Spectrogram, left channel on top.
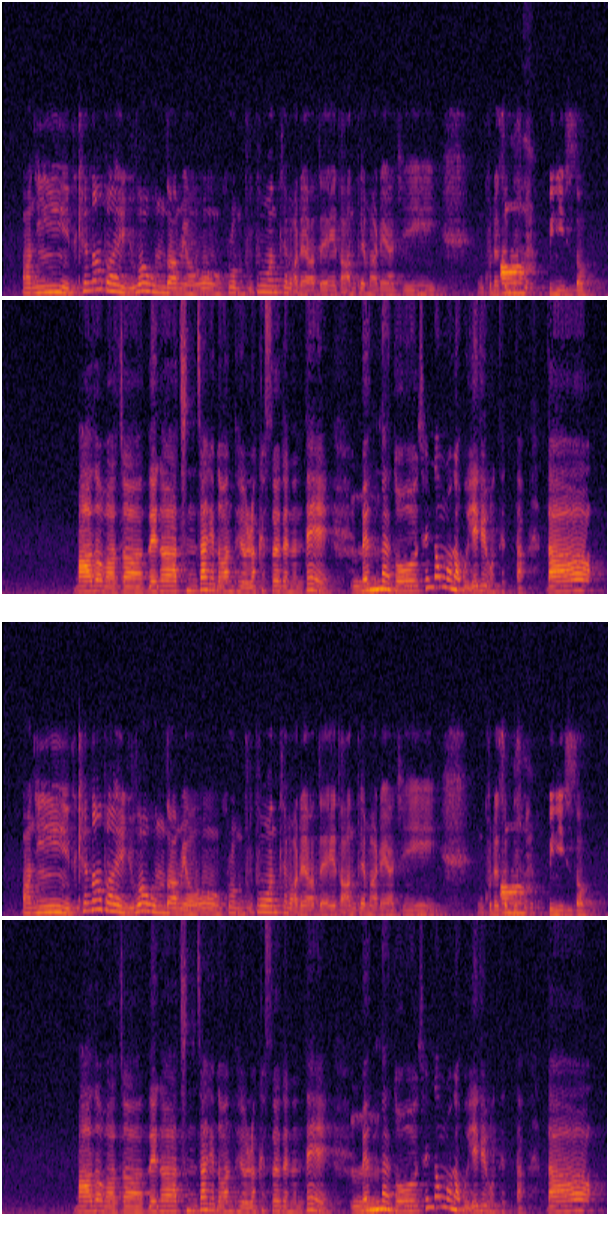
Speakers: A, on the right (about 30°); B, on the left (about 35°).
A: 아니, 캐나다에 유학 온다며. 그럼 누구한테 말해야 돼? 나한테 말해야지. 그래서
B: 아,
A: 무슨 고민이 있어?
B: 맞아, 맞아. 내가 진작에 너한테 연락했어야 되는데,
A: 응,
B: 맨날 너 생각만 하고 얘기를 못했다. 나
